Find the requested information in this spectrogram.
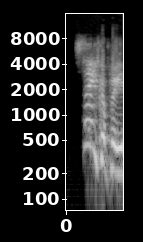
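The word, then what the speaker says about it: syncope: phobia types is um what is that word Syncopy no passing out I can remember how to pronounce it huh Syncopy Syncopy that's it I never can remember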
